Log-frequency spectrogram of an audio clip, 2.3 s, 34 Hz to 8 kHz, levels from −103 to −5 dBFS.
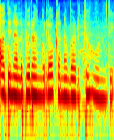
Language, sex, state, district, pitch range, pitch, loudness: Telugu, female, Telangana, Hyderabad, 190-210 Hz, 200 Hz, -14 LUFS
